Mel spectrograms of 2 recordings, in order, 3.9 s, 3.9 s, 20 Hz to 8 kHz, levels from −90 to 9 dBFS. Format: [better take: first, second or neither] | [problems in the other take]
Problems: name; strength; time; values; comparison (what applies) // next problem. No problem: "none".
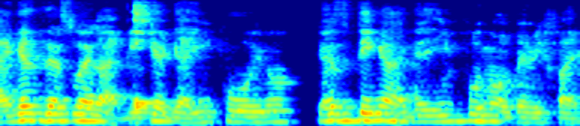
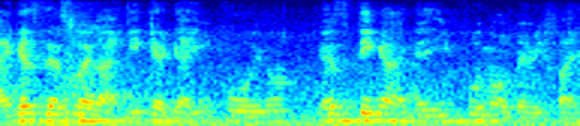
second | noise reduction (neural mask model Resemble Enhance denoiser)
